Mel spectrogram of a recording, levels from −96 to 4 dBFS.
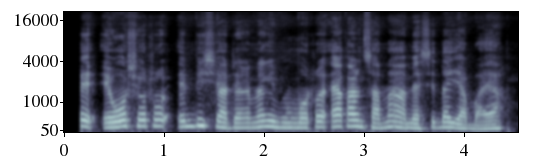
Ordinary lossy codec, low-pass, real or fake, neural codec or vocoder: none; none; fake; vocoder, 44.1 kHz, 128 mel bands every 512 samples, BigVGAN v2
